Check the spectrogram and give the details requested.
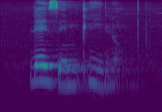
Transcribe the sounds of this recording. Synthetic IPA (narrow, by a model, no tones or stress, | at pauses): lɛzempʼiːlɔ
